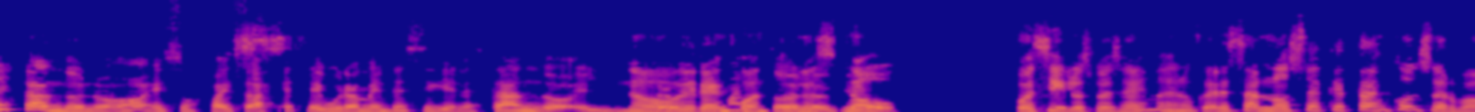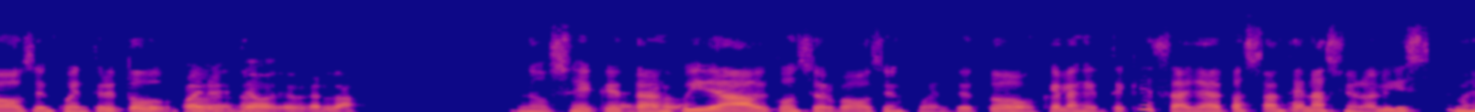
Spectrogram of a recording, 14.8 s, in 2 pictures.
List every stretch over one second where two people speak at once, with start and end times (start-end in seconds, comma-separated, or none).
3.0-4.4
